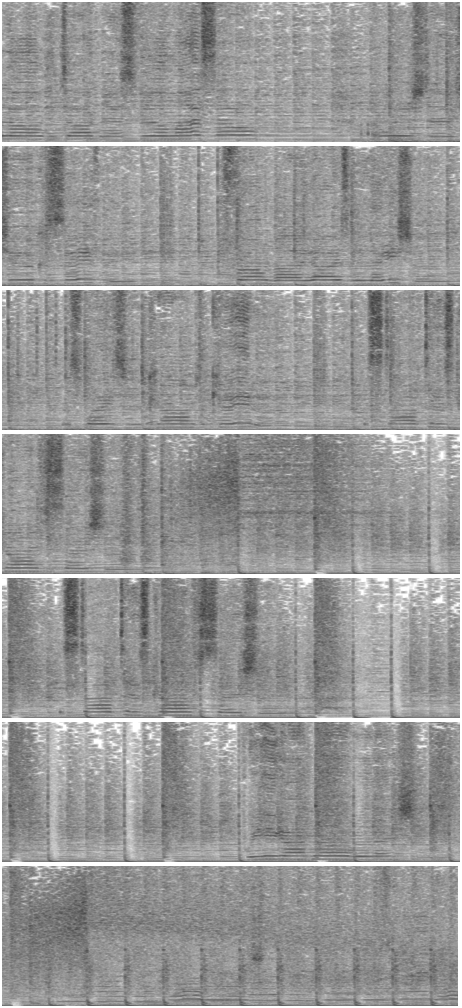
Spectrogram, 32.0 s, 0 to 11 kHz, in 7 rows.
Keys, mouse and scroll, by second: 5.5 click, 5.9 click, 6.2 F9, 30.5 click, 31.5 click.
